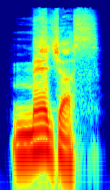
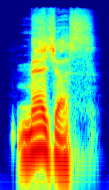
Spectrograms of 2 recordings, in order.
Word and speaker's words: medyas: It is the focus marker that introduces the main topic of the sentence that is becoming yellow, and that is medyas. Medyas.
